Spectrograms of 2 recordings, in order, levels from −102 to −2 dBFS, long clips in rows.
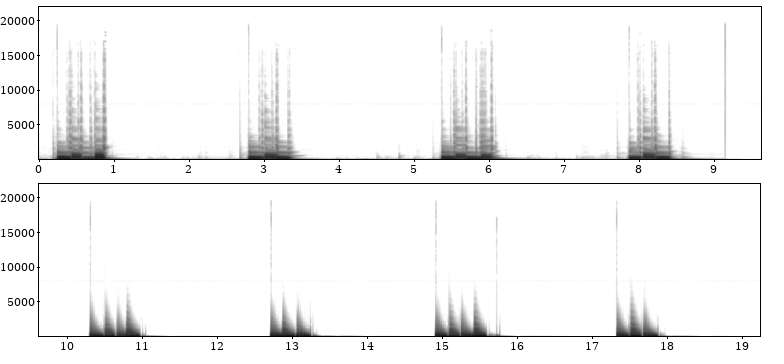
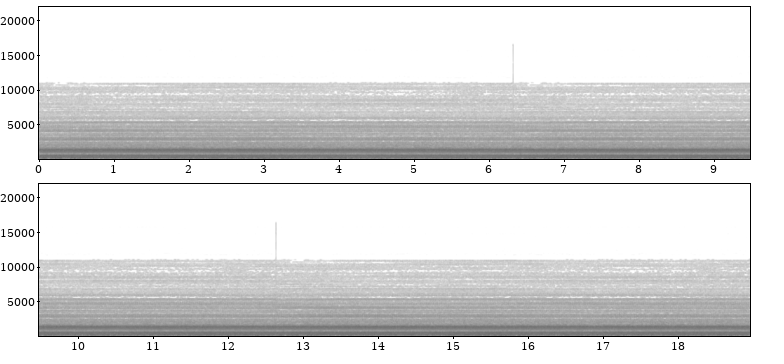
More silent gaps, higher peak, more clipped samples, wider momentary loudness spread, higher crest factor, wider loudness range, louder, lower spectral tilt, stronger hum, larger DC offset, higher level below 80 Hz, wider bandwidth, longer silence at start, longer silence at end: neither; first, 0 dBFS vs -30 dBFS; neither; first, 9 LU vs 1 LU; first, 20 dB vs 12 dB; first, 6 LU vs 0 LU; first, -18 LUFS vs -42 LUFS; first, -12 dB/octave vs -4 dB/octave; neither; neither; first, -22 dBFS vs -74 dBFS; second, 3.4 kHz vs 11.5 kHz; first, 0.25 s vs 0 s; first, 1.35 s vs 0 s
